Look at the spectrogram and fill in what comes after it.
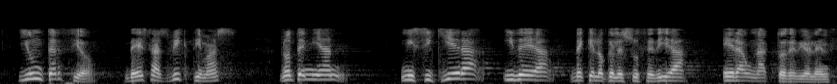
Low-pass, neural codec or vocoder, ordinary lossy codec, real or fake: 5.4 kHz; none; Opus, 64 kbps; real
